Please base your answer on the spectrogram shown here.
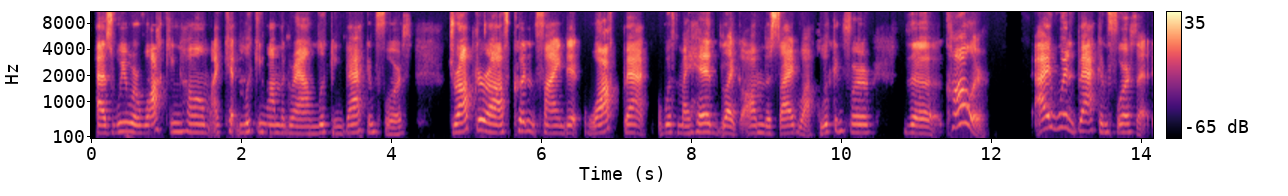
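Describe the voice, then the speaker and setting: A middle-aged American woman, a podcast guest, telling a personal story in an earnest, halting way with many fillers and restarts. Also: medium pitch. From United States. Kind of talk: casual storytelling.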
